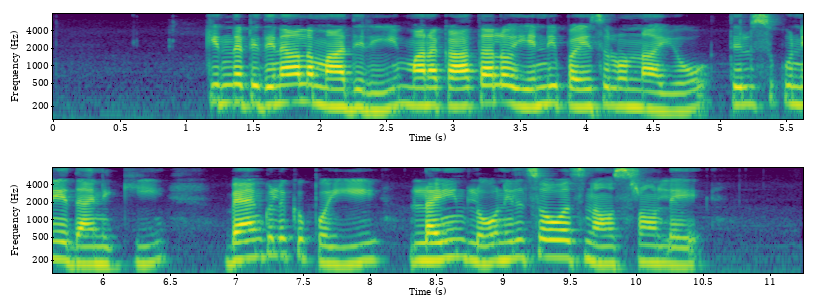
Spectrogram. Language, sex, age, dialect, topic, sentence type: Telugu, female, 18-24, Southern, banking, statement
